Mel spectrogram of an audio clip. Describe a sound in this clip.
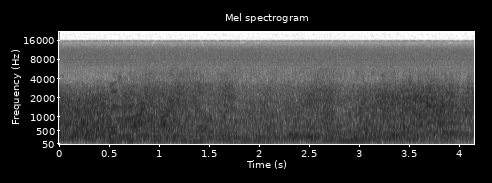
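Race cars whoosh past close by.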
